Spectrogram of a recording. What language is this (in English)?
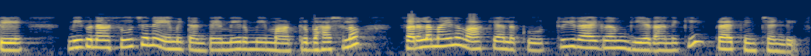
Telugu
